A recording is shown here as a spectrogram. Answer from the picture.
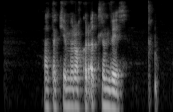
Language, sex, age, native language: Icelandic, male, 20-29, Icelandic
